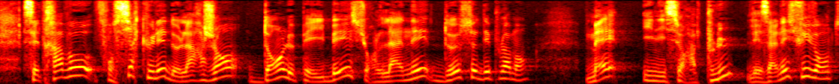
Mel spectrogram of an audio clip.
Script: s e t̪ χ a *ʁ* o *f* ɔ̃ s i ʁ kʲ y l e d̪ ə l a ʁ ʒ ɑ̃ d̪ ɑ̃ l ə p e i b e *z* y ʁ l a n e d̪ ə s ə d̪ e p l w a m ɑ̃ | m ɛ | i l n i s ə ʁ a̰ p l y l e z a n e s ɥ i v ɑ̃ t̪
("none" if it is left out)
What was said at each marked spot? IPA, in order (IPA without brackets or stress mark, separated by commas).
v, f, s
